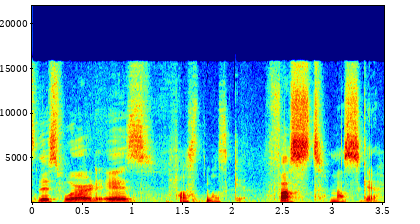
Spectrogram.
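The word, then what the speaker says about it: fastmaske: FM is the abbreviation and the way to pronounce this word is first muscare it's a firm stitch yes so a single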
